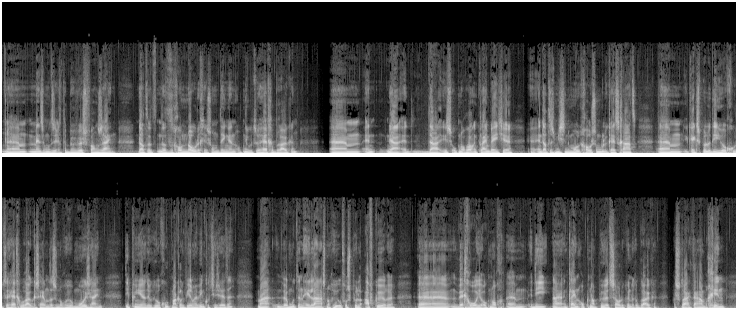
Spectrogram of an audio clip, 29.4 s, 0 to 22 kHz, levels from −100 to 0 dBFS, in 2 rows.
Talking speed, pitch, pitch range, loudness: 195 wpm, 125 Hz, 120-135 Hz, -17 LUFS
